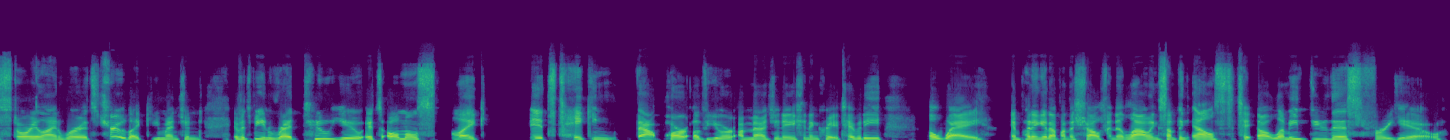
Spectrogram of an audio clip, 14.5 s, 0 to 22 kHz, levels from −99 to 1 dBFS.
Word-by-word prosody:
storyline 200 -4 +1
where 190 0 +1
it's 170 -1 -2
true, 310 -5 +1
like 165 0 +1
you 195 -2 -5
mentioned, 175 0 -4 0.3
if 200 - -1
it's 220 0 -1
being 235 -6 0
read 200 +2 +3 0.2
to 270 +2 +1
you, 180 -6 0
it's 195 0 0
almost, 230 0 +2 0.2
like, 190 -1 +2 0.5
it's 200 0 -1
taking 215 -6 -4 0.2
that 180 +1 +6
part 200 0 +4
of 185 +1 0
your 175 -3 -1
imagination 175 0 -2
and 170 - -5
creativity 180 -1 -1 0.5
away 170 - +3 0.3
and 190 - -1
putting 200 0 +2
it 190 - +3
up 180 - +3
on 175 - -1
the 165 - -2
shelf 165 -1 +2
and 170 - -6
allowing 180 +2 +3
something 195 +1 -1
else 195 -1 +3
to, - - -2
"Oh, 185 -2 +5
let 190 +4 +2
me 235 -3 -1
do 205 -1 -5
this 195 -1 +1
for 180 -2 -2
you." 145 -6 -3
185 Hz, 185 wpm, -23 LUFS, 175-200 Hz, 0.5 s, that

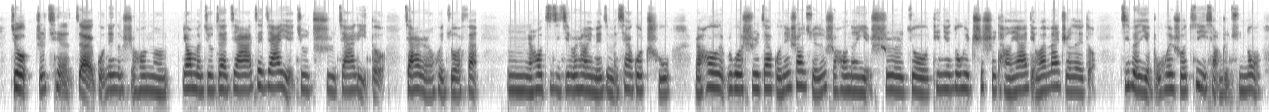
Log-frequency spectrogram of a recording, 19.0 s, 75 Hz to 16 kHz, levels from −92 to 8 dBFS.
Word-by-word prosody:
就 225 -3 +7
之 215 - -2
前 - - -3
在 - - +7
国 - - -4
内 225 +1 -1
的 215 -1 -4
时 220 -1 -4
候 215 +1 -3
呢， 210 -3 -2 0.3
要 240 0 +5
么 225 -3 0
就 220 0 -2
在 230 0 +1
家， 225 -1 +2
在 270 +1 +1
家 250 0 +3
也 245 - -2
就 225 -2 -4
吃 220 -2 -3
家 215 +1 -1
里 210 - -5
的， - - -4 0.3
家 225 +1 +4
人 180 -2 -5
会 200 -4 -4
做 190 -1 -2
饭， 205 +2 -1 0.4
嗯， 215 -2 -2
然 200 +1 0
后 230 - +3
自 225 +2 -3
己 225 -2 -1
基 225 +2 +1
本 220 +1 +1
上 220 -1 +1
也 210 - -1
没 195 0 +1
怎 205 -1 -4
么 180 - -2
下 230 +2 +1
过 220 -1 +1
厨。 190 -2 -2 0.3
然 185 -1 +1
后 250 +1 +3
如 235 - -4
果 230 -1 +5
是 235 +1 +1
在 240 +1 +3
国 205 -5 -2
内 230 +4 -1
上 270 0 +2
学 215 -7 -1
的 205 +5 -2
时 215 -4 -3
候 215 -1 -2
呢， 205 -1 -1
也 195 -1 -1
是 220 -2 0
就 200 -2 0
天 235 +5 -6
天 230 -1 -2
都 230 0 0
会 235 -1 0
吃 245 +2 +2
食 220 -4 0
堂 195 -4 -2
呀， 220 +2 +2
点 240 - -5
外 210 +3 +2
卖 260 +3 +2
之 215 -5 -2
类 200 -2 -2
的， - - -8 0.4
基 265 0 +2
本 225 -5 +3
也 190 -2 +2
不 - - -6
会 230 +4 0
说， 215 -2 0
自 270 +7 -2
己 220 -4 -2
想 220 -5 -1
着 - - -5
去 215 - -5
弄。 220 0 -3
220 Hz, 270 characters per minute, -23 LUFS, 205-230 Hz, 0.4 s, 就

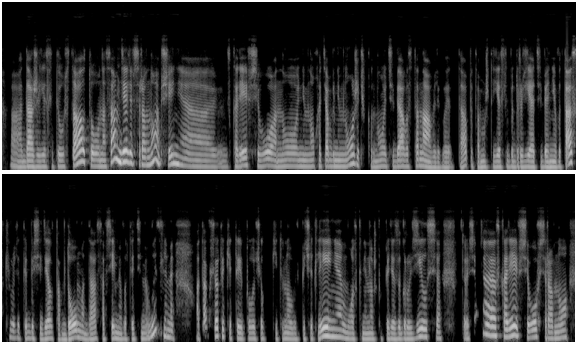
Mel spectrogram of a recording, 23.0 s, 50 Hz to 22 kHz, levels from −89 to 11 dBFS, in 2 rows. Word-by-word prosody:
а, 130 - -4
даже 135 0 +3
если 135 +1 -6
ты 140 +2 -3
устал, 225 - +4
то 150 -10 0
на 145 0 0
самом 265 - +6
деле 240 -1 +8
всё 225 +2 -5
равно 180 +10 +2
общение, 150 - -1
э, - - -13
скорее 140 +6 0
всего, 155 -1 -1
оно 145 +1 -3
немно 145 0 -3
хотя 145 0 -2
бы 145 0 -4
немножечко, 145 +3 -2
но 140 +3 -4
тебя 145 0 -1
восстанавливает, 125 -4 -1
да? 145 +3 -1
Потому 125 +2 -5
что 125 0 -10
если 130 -1 -3
бы 130 +1 -4
друзья 130 0 0
тебя 125 +1 -3
не 130 0 +1
вытаскивали, 155 - +1
ты 140 0 -6
бы 145 -1 -4
сидел 135 +2 -1
там 115 -1 -7
дома, 145 +5 +3
да, 125 +2 -2
со 130 -3 -8
всеми 135 +2 -2
вот 120 -1 -6
этими 130 +1 -5
мыслями. 200 - -1 0.4
А - - -5
так 185 +3 -5
всё-таки 190 -2 -1
ты 135 -2 -1
получил 135 0 -5
какие-то 130 -1 -12
новые 130 -2 -2
впечатления, 170 +9 +3
мозг 135 -4 -4
немножко 130 -1 -3
перезагрузился. 135 +6 0 0.4
То - - -5
есть - - -6 0.2
это, 220 -5 +6
скорее 200 +1 +5
всего, 170 -4 +1
всё 170 - -6
равно, 145 +4 -1
140 Hz, 160 wpm, -24 LUFS, 130-170 Hz, 0.4 s, деле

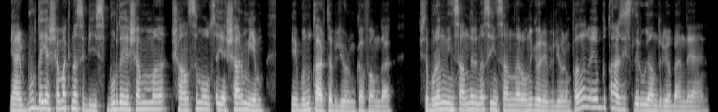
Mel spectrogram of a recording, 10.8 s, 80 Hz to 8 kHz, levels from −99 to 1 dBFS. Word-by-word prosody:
Yani, 145 0 +1
burada 200 0 +2
yaşamak 185 +1 +2
nasıl 175 -6 0
bir 135 - -2
his? 130 +3 -3
Burada 170 +3 +3
yaşama 175 +1 +1
şansım 150 +2 -1
olsa 165 0 0
yaşar 155 +2 +3
mıyım? 140 -4 +1 0.4
Eee, 145 -1 -1
bunu 150 +3 +1
tartabiliyorum 130 -4 +1
kafamda. 125 +1 -3 0.4
İşte, 150 -2 -3
buranın 160 +3 +3
insanları, 160 0 +1
nasıl 160 +1 -1
insanlar 145 -2 -1
onu 140 +2 0
görebiliyorum 125 -3 -1
falan 205 - 0
ve 220 -1 -1
bu 220 - -8
tarz 180 -5 0
hisleri 155 0 -3
uyandırıyor 130 -3 -1
bende, 125 -1 -3
yani. 125 +2 -8
150 Hz, 175 wpm, -23 LUFS, 135-170 Hz, 0.4 s, Burada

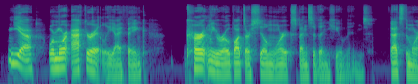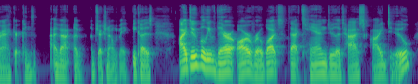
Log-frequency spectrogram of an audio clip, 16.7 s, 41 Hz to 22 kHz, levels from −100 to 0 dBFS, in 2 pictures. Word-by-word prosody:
Yeah, 185 - +2 0.3
or 135 0 +2
more 140 +1 +4
accurately, 85 - +2
I 85 0 -5
think, 85 +2 -9 0.8
currently, 135 -5 +6
robots 100 +2 +1
are 90 - -1
still 95 +1 -3
more 95 0 -4
expensive 90 0 -7
than 90 - -8
humans. 90 +1 -16 0.4
That's 105 0 +1
the 100 - -8
more 85 -5 -4
accurate 70 +4 -8
cons 85 +5 -14 0.4
I’ve 90 - -5
got 80 -4 -3
an - - -9 0.2
objection - - -8
I - - -11
would - - -16
make - - -16
because 80 +1 -4 0.5
I 130 - +9
do 160 +6 +4
believe 130 -8 +2
there 105 +2 +3
are 110 +2 +4
robots 85 -1 0
that - - -3
can 95 +1 -6
do 90 +1 -6
the - - -4
task - - -4
I 85 - -4
do, 75 -6 -4
95 Hz, 145 wpm, -23 LUFS, 85-110 Hz, 0.8 s, I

